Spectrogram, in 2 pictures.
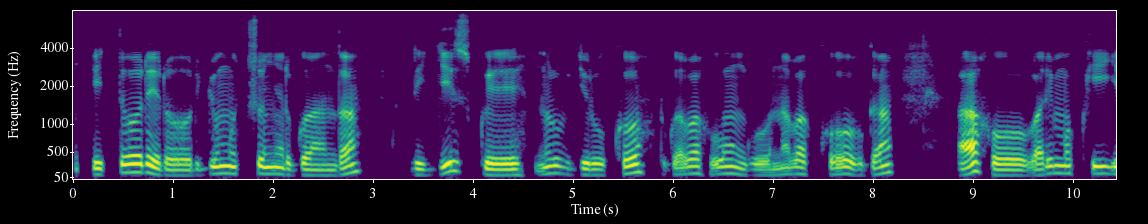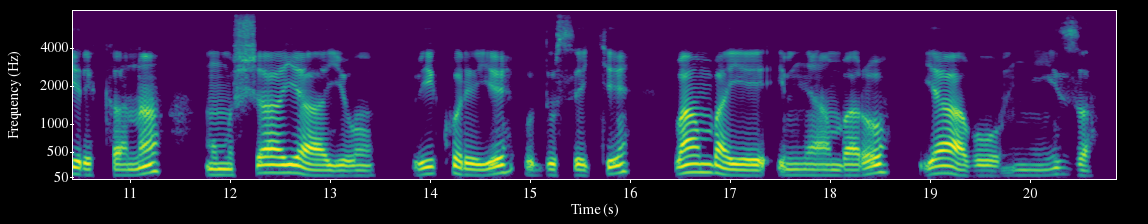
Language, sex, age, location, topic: Kinyarwanda, male, 36-49, Burera, government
